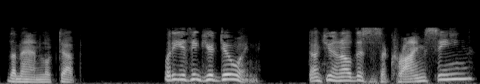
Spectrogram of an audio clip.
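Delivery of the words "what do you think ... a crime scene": high-pitched, louder police reprimand; exasperated cop confronting an intruder; indignant challenge. Acted. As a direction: challenge a trespasser in a raised pitch. Sergeant challenges trespasser.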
